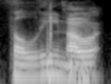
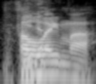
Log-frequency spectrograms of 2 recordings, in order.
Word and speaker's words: Thelema: It's the law of Thelema. Thelema.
